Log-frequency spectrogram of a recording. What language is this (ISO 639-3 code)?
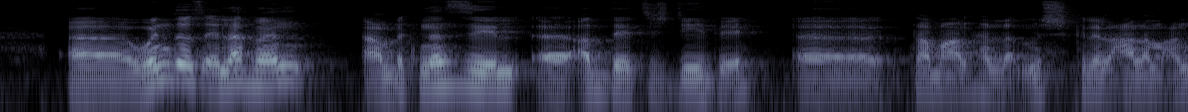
ara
